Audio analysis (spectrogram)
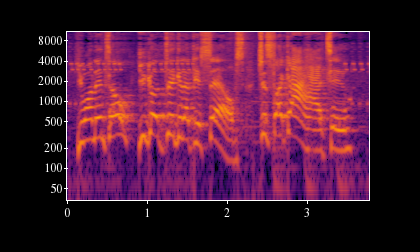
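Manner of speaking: put-on southern accent. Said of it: "like, the, the southern accent".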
